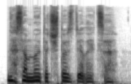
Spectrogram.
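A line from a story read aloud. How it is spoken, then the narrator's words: Worried mutter. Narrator (Russian): пробормотал он, озабоченно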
